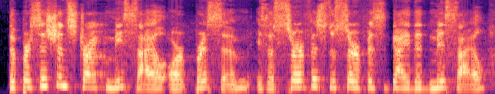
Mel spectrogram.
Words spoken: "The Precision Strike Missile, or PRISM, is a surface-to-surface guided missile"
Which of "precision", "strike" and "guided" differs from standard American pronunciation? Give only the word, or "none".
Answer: precision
